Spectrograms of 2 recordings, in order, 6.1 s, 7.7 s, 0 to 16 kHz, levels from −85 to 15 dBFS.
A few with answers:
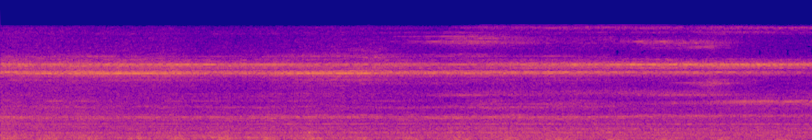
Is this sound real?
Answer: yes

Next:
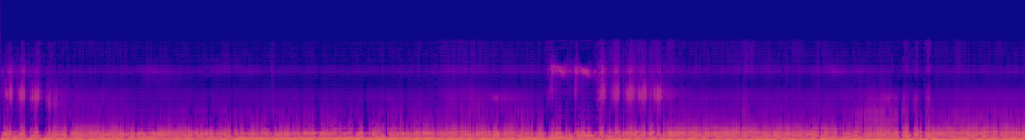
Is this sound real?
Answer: no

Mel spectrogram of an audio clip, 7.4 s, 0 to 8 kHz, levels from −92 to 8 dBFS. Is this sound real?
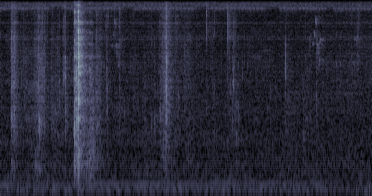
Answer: no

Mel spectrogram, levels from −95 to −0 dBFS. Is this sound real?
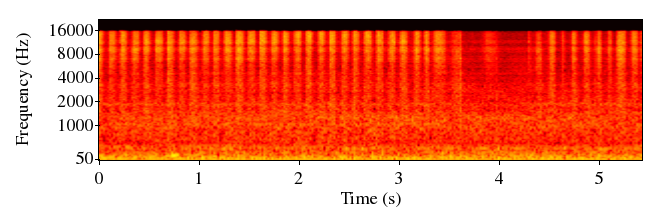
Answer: no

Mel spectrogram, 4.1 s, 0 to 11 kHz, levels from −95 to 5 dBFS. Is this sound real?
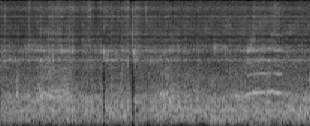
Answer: no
